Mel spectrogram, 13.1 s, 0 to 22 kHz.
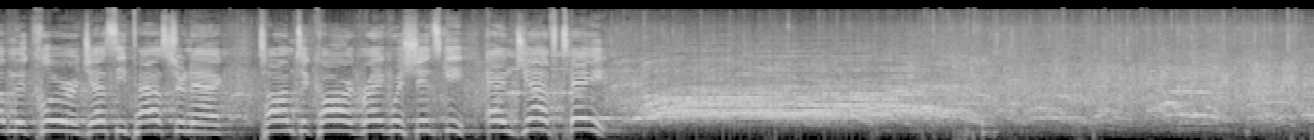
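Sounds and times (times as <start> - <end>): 
speech: 0.0 - 6.8
large live audience applauding: 2.2 - 13.1
live audience cheering and whooping: 4.9 - 13.1.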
